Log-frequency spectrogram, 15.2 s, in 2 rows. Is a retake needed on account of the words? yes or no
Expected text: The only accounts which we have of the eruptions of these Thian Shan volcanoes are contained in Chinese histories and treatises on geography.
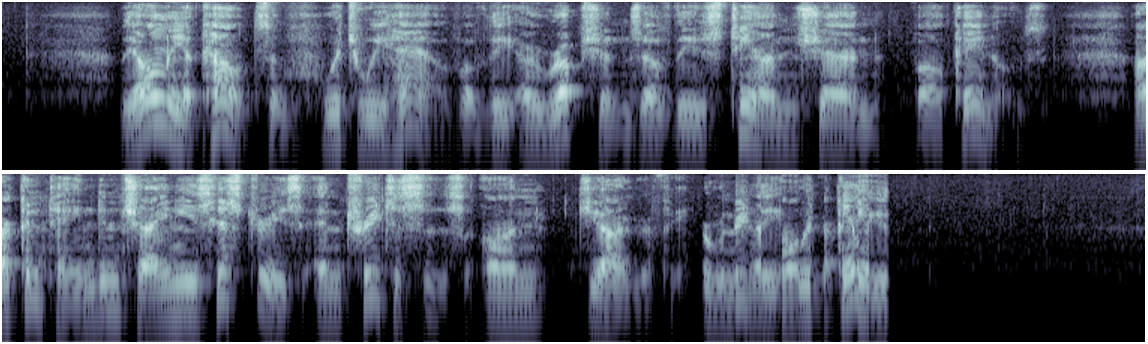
yes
